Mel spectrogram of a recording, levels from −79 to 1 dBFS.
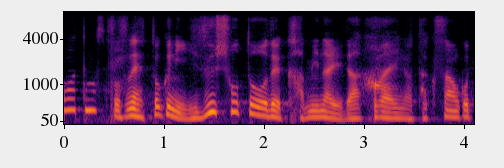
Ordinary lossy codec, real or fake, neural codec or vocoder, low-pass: none; fake; codec, 24 kHz, 1.2 kbps, DualCodec; 7.2 kHz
